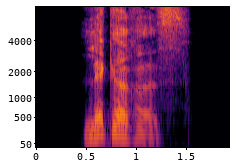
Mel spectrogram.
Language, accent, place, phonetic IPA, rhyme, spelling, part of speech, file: German, Germany, Berlin, [ˈlɛkəʁəs], -ɛkəʁəs, leckeres, adjective, De-leckeres.ogg
- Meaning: strong/mixed nominative/accusative neuter singular of lecker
